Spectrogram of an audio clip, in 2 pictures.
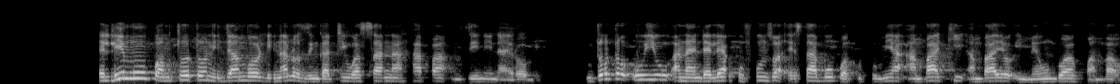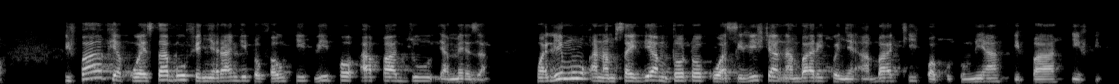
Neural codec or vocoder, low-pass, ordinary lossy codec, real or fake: vocoder, 44.1 kHz, 128 mel bands, Pupu-Vocoder; 7.2 kHz; Opus, 16 kbps; fake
